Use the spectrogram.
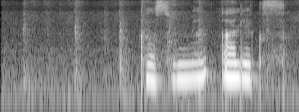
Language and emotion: Russian, neutral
